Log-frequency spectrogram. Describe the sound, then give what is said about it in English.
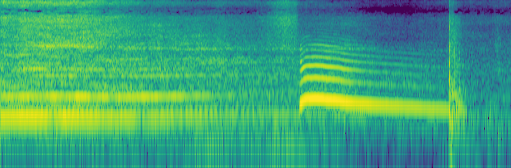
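A car engine drones steadily, then suddenly revs up loudly, its whining pitch easing down over the next couple of seconds before a sharp click ends it; Saudis in their cars, heard from a bus stop. “You know, Saudis in their cars.”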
